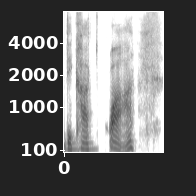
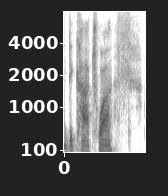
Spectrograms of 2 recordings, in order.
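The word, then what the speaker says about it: Dikgacoi: on the katwa so his name is pronounced technically in the African language I think it's even Decatur um but uh most South Africans say dekachua unfortunately he's not a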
